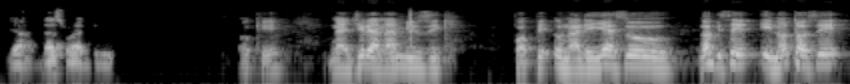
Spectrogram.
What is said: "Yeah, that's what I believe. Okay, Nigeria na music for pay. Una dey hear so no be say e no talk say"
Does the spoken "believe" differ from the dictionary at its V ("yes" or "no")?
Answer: yes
